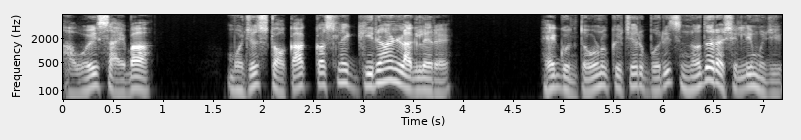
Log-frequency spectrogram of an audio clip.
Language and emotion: Goan Konkani, sad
